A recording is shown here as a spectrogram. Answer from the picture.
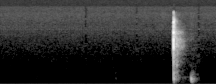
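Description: Near silence, then near the end a sharp click followed a moment later by a second, softer click: a computer mouse or key press advancing the presentation slide.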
